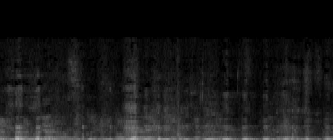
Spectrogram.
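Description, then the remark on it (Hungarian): A voice talks steadily on a phone call, a bit muffled and mid-level in loudness, with a few soft chuckles breaking in. “ah, csak valaki telefonál.”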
